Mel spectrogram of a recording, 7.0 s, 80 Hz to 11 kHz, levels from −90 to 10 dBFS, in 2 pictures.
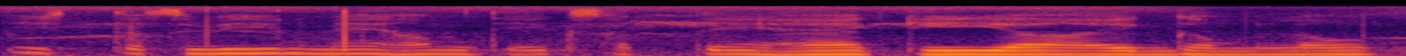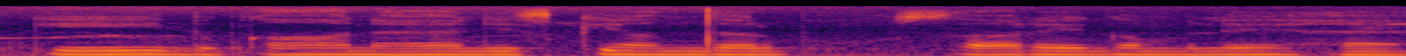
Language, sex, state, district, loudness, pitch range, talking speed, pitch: Hindi, male, Chandigarh, Chandigarh, -26 LUFS, 155-170 Hz, 160 wpm, 160 Hz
